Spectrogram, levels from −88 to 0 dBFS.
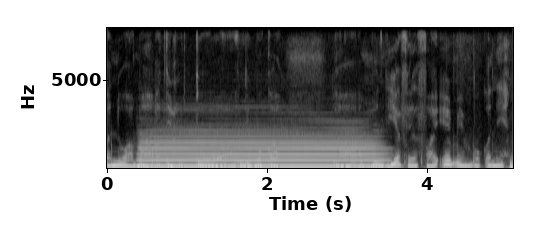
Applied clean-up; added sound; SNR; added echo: none; Wind instrument, woodwind instrument; -1 dB; none.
